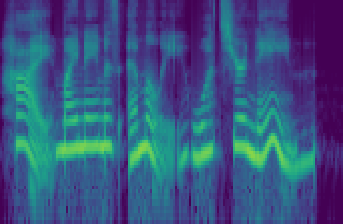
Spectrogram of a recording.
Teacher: Notice how what's your can sound like whatcha in casual speech?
